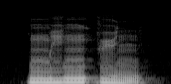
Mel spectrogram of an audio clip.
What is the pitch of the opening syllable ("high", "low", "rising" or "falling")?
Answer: high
